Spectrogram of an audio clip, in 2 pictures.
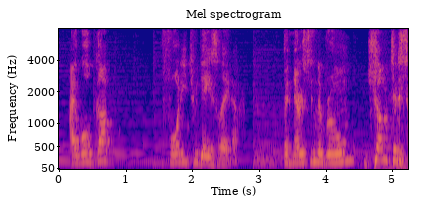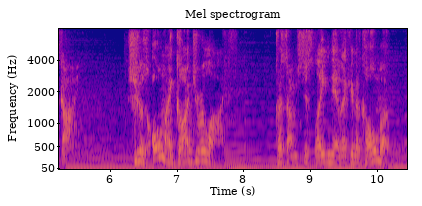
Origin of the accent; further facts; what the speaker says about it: New York City, New York, United States; I'm from Staten Island, New York.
